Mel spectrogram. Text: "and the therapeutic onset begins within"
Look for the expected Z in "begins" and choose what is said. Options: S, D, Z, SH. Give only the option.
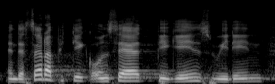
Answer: S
